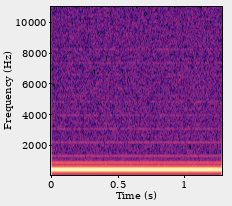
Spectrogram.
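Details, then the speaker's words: Rinne test for hearing loss: a vibrating tuning fork placed against the mastoid bone so sound reaches the inner ear by bone conduction; a steady pure hum, before the fork is moved beside the ear for air conduction. "place a vibrating tuning fork against the mastoid bone sound waves now travel to the inner ear via bone conduction"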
